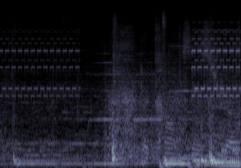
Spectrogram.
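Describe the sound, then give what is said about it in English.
A mobile phone on a table in a club rings and lights up with an incoming call, steady electronic ringtone tones, moderately loud, while muffled voices and background noise mix in underneath. “her mobile phone lights up on a table in the club, showing that Reese is calling”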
